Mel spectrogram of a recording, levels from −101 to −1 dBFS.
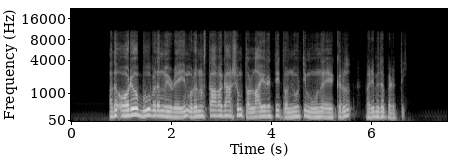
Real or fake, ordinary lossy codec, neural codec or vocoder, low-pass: fake; none; codec, 16 kHz in and 24 kHz out, 0.9 kbps, LongCat-Audio-Codec, four codebook decoder; 10.8 kHz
